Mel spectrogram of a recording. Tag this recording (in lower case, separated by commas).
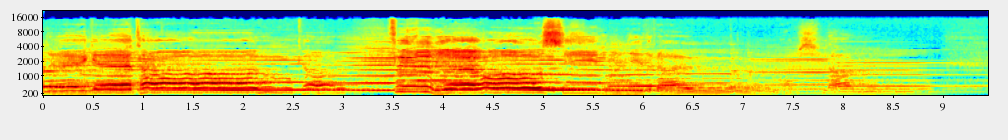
bowed string instrument, inside a small room, music, musical instrument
